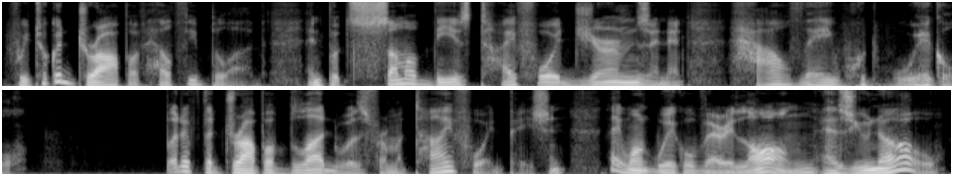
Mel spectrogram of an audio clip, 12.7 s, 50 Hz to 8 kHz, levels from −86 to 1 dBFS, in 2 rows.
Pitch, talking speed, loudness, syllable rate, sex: 100 Hz, 190 wpm, -21 LUFS, 4.5 syllables/s, male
